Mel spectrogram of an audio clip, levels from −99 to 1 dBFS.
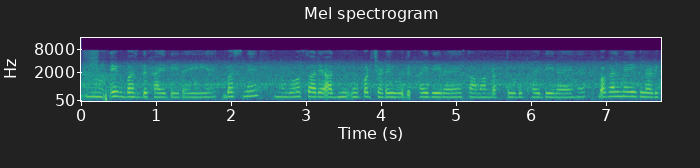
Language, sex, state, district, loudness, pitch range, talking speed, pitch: Hindi, male, Maharashtra, Nagpur, -21 LUFS, 235-255 Hz, 225 wpm, 245 Hz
